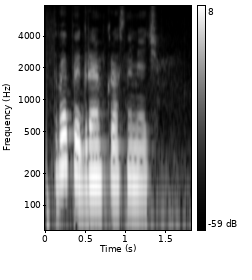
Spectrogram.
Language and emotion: Russian, neutral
